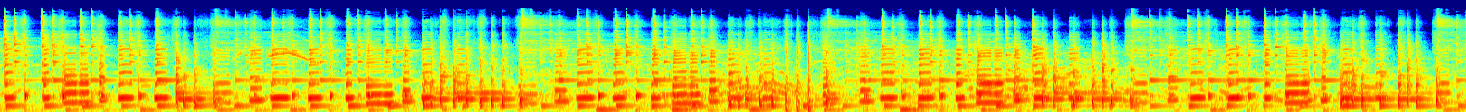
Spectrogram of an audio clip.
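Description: Live band playing upbeat salsa-style dance music with drums, cymbals and an upright double bass, over a steady beat.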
